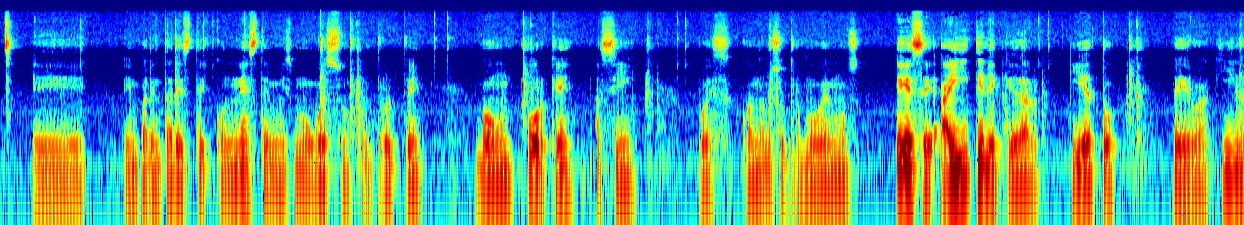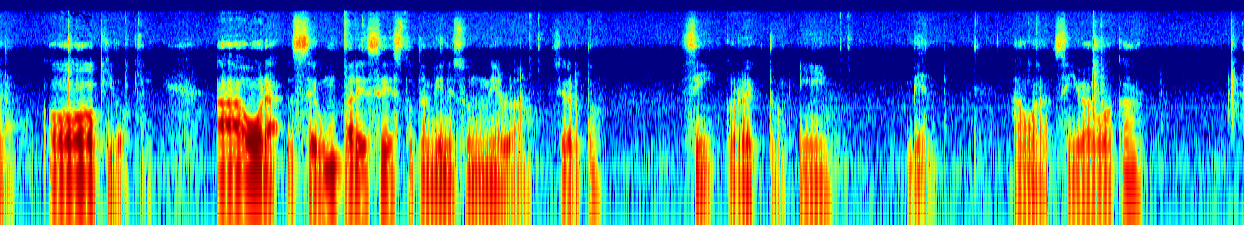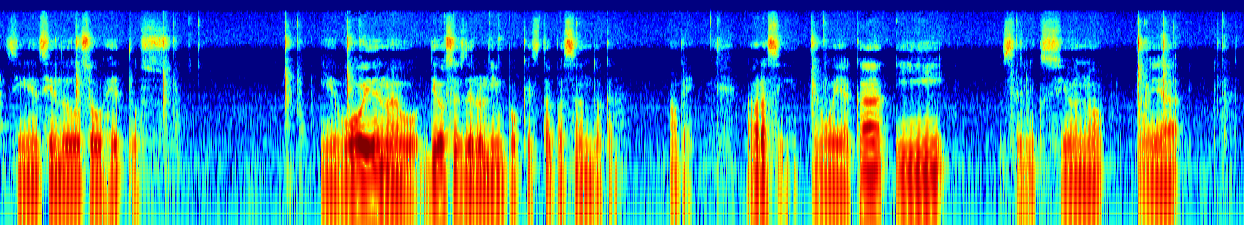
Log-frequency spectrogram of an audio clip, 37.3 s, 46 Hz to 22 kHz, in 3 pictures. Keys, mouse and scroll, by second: 2.1 shift+right click, 3.5 ctrl+p, 4.4 ctrl+click, 5.2 r, 6.5 Escape, 6.8 click, 7.7 r, 9.9 Escape, 10.4 click, 11.3 r, 12.4 Escape, 13.2 shift+click, 13.9 shift+middle click, 16.0 click, 17.8 click, 20.9 click, 22.7 click, 23.4 r, 24.8 Escape, 25.7 Tab, 26.5 Tab, 26.8 click, 27.8 Tab, 29.4 click, 29.8 click, 30.6 right click, 33.0 Tab, 35.0 a, 35.4-36.2 scroll up 1, 36.3 z, 36.6 shift+click.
